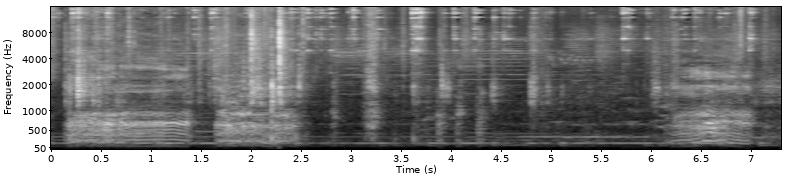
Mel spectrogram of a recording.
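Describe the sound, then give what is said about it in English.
A dog growls and whines in frustration at a hard plastic ball the size of a football that he cannot fit in his mouth, with a few throaty growling bursts and quieter whimpers between them. “He tries to get this big ball, like a football, but it's hard plastic. So he can't get it in his mouth. He tries to. You're getting angry with it. You're getting angry with it, boy.”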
